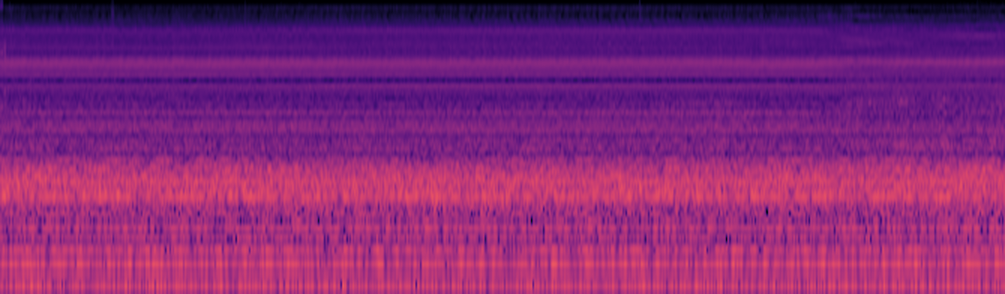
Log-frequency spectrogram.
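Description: Steady background hum and hiss with no distinct events: room tone carrying an electrical hum.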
